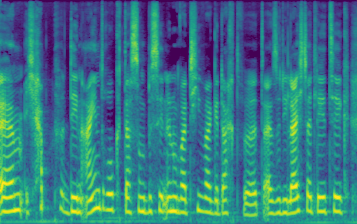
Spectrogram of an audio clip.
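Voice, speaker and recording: A woman with a normal speaking voice at a fairly high pitch, with fairly even intonation and a moderate pace. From Germany, Baunatal, Hesse. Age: 20s. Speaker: hurdler and student. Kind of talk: interview.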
